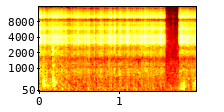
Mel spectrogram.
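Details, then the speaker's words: Sharp R-350E inverter microwave, bought 2023, powered on: harsh loud crackly buzz with visible flashes under the board, not the magnetron; arcing at an unsoldered joint on the incoming 240 V circuit, fixed by resoldering. "look at that joint completely unsorted so it's been arcing across this point here"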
